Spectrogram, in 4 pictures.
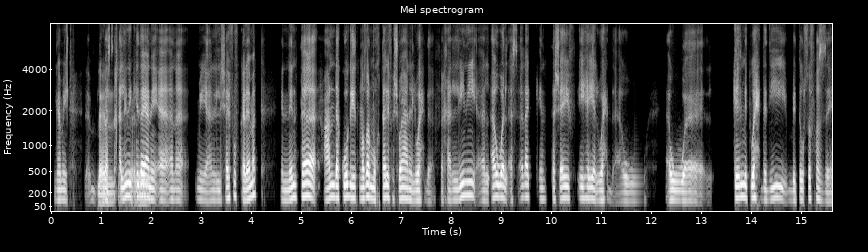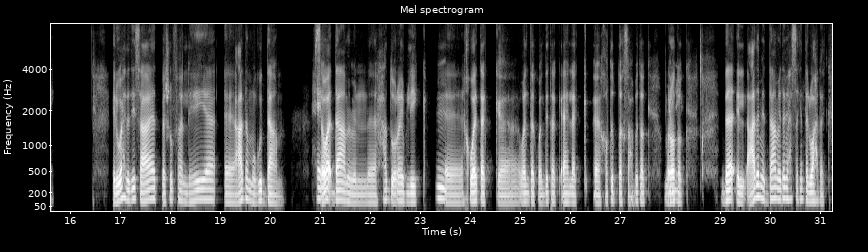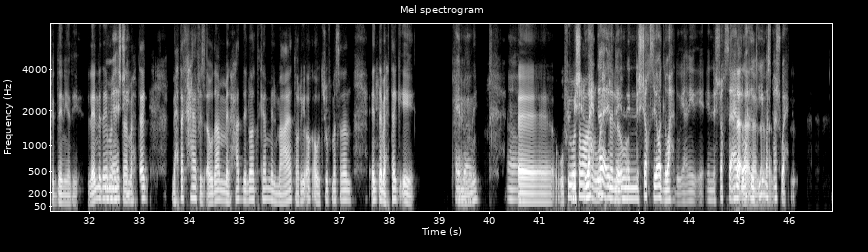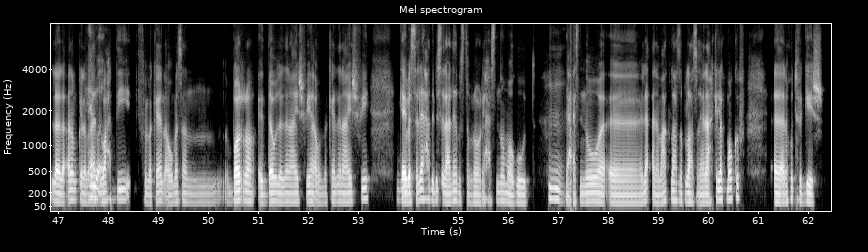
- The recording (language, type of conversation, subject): Arabic, podcast, بتعمل إيه لما بتحسّ بالوحدة؟
- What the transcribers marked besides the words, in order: tsk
